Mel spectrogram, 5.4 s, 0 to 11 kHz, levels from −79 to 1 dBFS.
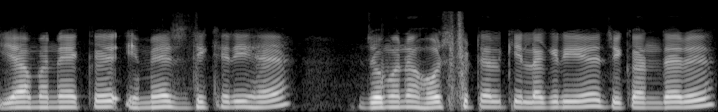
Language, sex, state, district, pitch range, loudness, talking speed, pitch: Rajasthani, male, Rajasthan, Churu, 150-165 Hz, -17 LUFS, 180 wpm, 155 Hz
